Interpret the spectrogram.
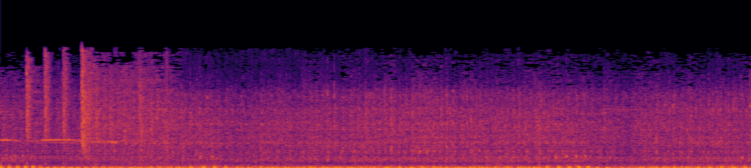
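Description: Royal Enfield Bullet's single-cylinder engine running at low revs with a steady, fast pulse as the motorcycle rolls slowly over rutted dirt, other motorcycles running close by.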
